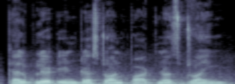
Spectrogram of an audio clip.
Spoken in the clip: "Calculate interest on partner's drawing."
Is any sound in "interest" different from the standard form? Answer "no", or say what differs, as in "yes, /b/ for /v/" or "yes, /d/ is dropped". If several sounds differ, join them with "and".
no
